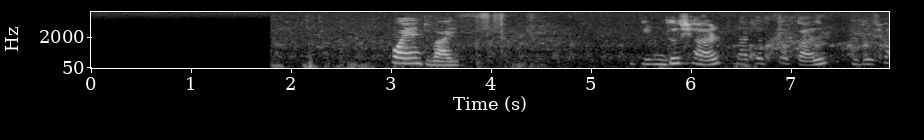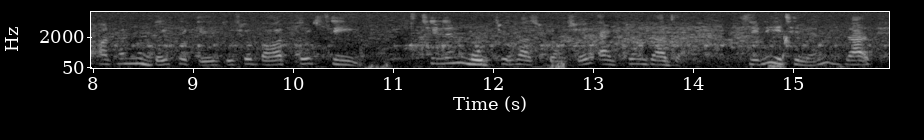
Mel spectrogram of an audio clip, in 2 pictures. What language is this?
Bangla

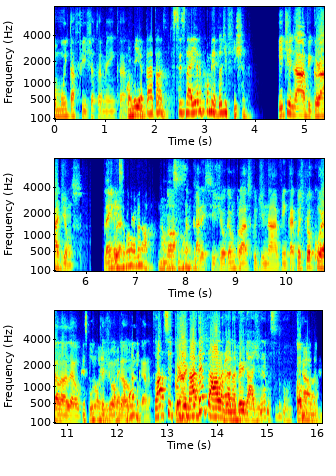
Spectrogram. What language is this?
Portuguese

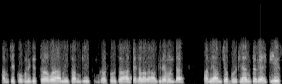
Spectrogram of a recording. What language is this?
Konkani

